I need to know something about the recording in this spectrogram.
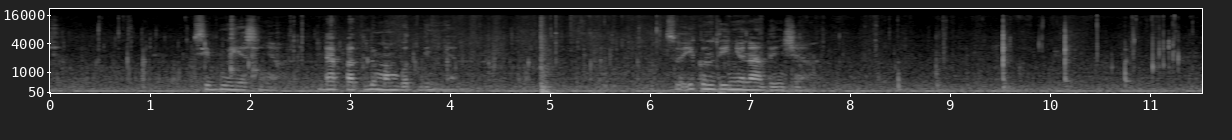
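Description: A wooden spoon stirs a brothy stew in a metal pot.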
